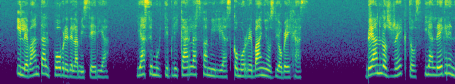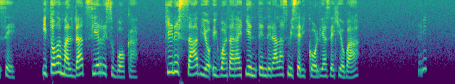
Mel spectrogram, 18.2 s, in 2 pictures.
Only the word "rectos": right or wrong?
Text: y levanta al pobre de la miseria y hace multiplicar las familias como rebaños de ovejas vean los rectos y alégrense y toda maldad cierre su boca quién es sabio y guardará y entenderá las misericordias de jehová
right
